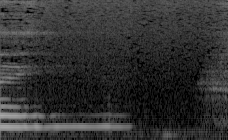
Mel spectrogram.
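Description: A woman's voice holding a steady hummed tone as part of a light language transmission. It wavers and trails off about half a second in and dies away just over a second in.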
